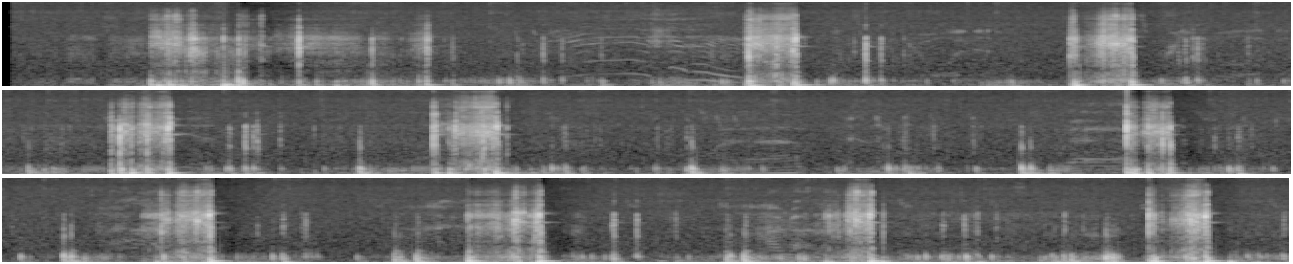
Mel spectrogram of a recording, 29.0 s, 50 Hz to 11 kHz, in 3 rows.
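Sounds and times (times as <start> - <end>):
swing hangers creaking: 0.1 - 28.9.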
